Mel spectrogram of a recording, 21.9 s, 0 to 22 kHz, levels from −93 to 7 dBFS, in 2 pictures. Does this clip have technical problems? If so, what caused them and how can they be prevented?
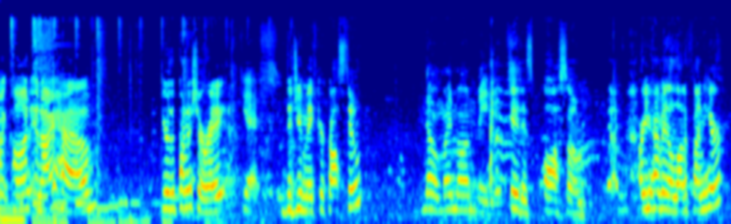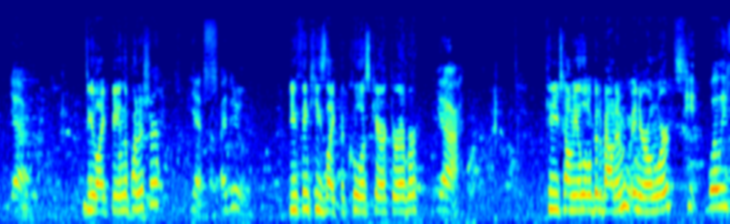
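Yes. A noise suppressor built for speech, applied to music or sounds, runs through the whole clip. It treats steady tones and ambience as noise, so the level pumps by roughly 15 dB while attacks slip through. Bypass speech-oriented suppression on non-speech material.

Sound cut by the noise suppressor shows up at 1.51–2.43, 3.4–6.35, 7.55–8.15, 8.77–9.51, 10.32–15.31, 15.99–19.19 and 21.03 s to the end. Sustained parts and tails sink by about 14 to 16 dB. Turning the suppressor off or switching to a music mode prevents it.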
